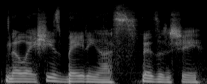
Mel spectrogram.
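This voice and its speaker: A woman's voice: rumbling low, moderate pace. A woman giving casual, amused live reaction commentary as she plays a video game. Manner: amused, giggly asides.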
